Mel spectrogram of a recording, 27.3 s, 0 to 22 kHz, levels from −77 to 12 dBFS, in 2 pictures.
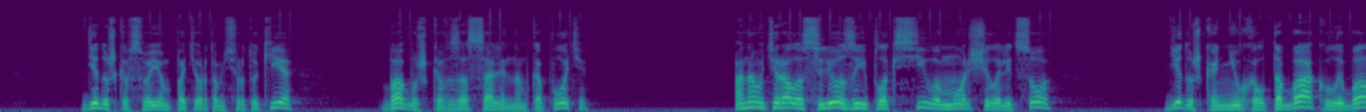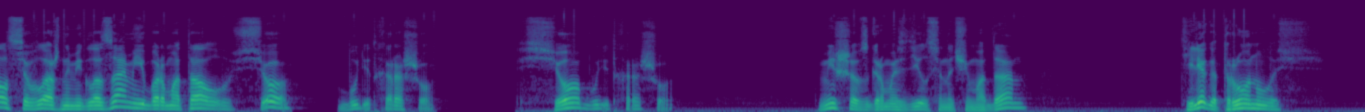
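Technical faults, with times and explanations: Throughout, resampler restarted on every block: the rate conversion, which fits 24 kHz up to 48 kHz, ran on each 100 ms block in isolation and missed the neighbouring samples at the seams, so a small tick marks every block edge, 10 per second, only while speech sounds.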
